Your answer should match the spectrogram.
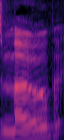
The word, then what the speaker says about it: MOAB: video recently talking about the pronunciation of MOAB versus MOAB. Apparently it is MOAB, and I have gone like all these months without knowing it.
